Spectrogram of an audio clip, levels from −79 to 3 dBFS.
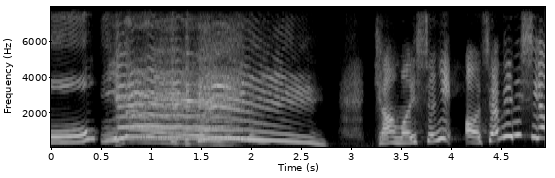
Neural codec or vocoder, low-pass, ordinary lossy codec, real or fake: codec, 16 kHz, 6 kbps, DAC; none; none; fake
